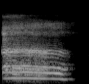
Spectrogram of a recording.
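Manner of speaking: high-pitched, loud, panicked crying. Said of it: "like, pure".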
